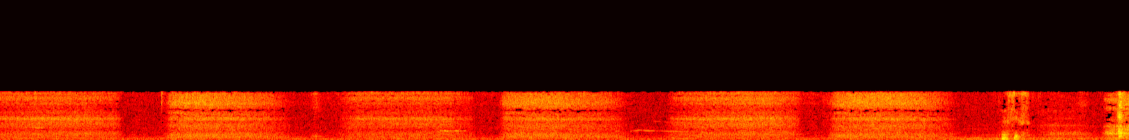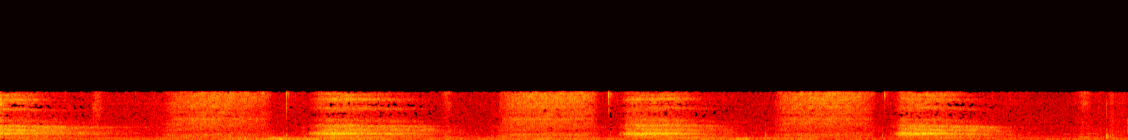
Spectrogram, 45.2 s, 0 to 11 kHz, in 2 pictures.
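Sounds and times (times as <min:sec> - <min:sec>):
forceful rhythmic breathing during breathing meditation: 0:00.0 - 0:02.6, 0:03.2 - 0:45.1.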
